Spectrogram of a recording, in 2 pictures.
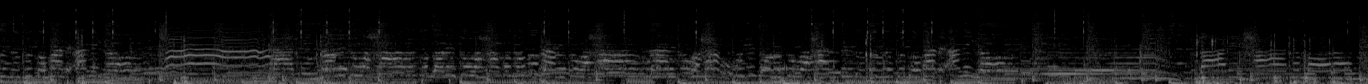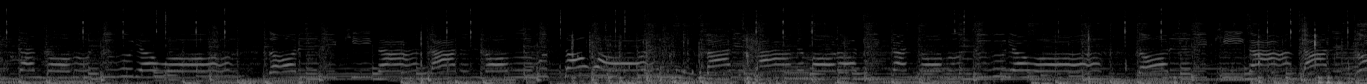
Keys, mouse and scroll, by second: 1.8 g, 2.6 click, 2.7 a, 2.9-4.3 drag, 2.9-5.0 middle drag, 2.9 right click, 6.4-8.2 right drag, 7.6-9.3 drag, 8.4-9.8 middle drag, 10.5 right click, 12.2 ctrl+x, 12.6 a, 13.0 ctrl+t, 13.2 a, 16.7-18.0 drag, 16.7-17.8 right drag, 18.0 a, 19.2-21.8 drag, 19.7 ctrl+x, 20.0 ctrl+x, 20.3 a, 20.6 ctrl+t, 20.9 a, 22.3 click, 23.3 click, 24.3 click, 24.6 z, 25.2 middle click, 25.5 z, 26.1 a, 27.0 alt+z.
